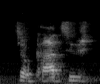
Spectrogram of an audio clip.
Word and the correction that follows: tokusatsu: Tokusatsu. No, I'm just kidding. Tokusatsu.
